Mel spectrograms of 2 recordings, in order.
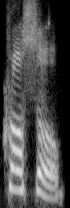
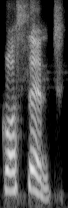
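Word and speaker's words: croissant: যেমন ধরো ক্রসো, এটা ইংলিশে, এটা আবার দেখো ইংরেজিরা উচ্চারণ করে ক্রসেন্ট, এটা উচ্চারণ কিন্তু ক্রসেন্ট না, এটা ফ্রেঞ্চ ওয়ার্ড, এটা উচ্চারণ হচ্ছে ক্রসো।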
